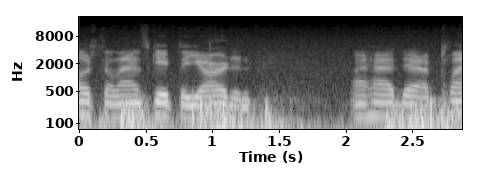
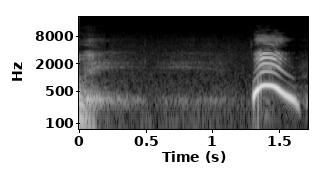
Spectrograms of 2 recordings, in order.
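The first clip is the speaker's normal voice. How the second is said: excited whoop; 3 dB quieter than usual. Real, not acted. Hiker whooping at the view of the avalanche, thrilled. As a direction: let out a whoop at the sight.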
